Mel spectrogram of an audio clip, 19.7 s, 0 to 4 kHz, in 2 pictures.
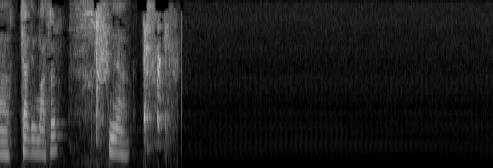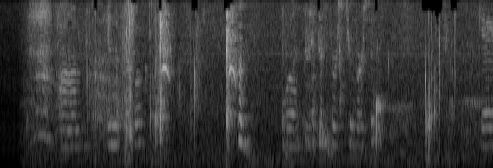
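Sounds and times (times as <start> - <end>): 
speech: 0.2 - 1.3, 2.2 - 2.7, 16.2 - 17.6, 19.5 - 19.7
person coughing: 1.7 - 3.7, 12.9 - 13.4, 14.4 - 14.9.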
